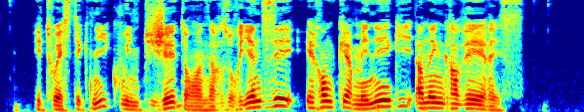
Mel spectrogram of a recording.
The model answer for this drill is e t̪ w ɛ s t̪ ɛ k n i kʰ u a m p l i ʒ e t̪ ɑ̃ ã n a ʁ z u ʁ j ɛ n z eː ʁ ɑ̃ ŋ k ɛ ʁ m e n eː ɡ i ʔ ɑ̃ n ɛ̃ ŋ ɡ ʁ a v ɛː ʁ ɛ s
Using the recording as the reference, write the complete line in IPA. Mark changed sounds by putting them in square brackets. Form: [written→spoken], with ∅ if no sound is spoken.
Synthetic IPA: e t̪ w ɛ s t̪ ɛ k n i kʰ u [a→i] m p l i ʒ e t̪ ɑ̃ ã n a ʁ z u ʁ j ɛ n z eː ʁ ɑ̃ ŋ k ɛ ʁ m e n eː ɡ i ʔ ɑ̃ n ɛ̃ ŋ ɡ ʁ a v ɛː ʁ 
